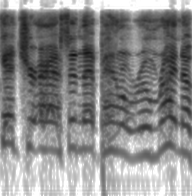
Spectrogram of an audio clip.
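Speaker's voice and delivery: play-acted, shrill, very high angry yelling. Retelling how she cussed the speaker out in a hotel lobby, retelling an angry yell. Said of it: "She was yelling at me".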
